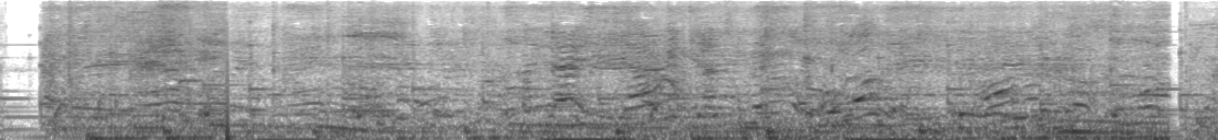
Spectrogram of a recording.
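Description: A group of young children talking and calling out over one another, with background music underneath.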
